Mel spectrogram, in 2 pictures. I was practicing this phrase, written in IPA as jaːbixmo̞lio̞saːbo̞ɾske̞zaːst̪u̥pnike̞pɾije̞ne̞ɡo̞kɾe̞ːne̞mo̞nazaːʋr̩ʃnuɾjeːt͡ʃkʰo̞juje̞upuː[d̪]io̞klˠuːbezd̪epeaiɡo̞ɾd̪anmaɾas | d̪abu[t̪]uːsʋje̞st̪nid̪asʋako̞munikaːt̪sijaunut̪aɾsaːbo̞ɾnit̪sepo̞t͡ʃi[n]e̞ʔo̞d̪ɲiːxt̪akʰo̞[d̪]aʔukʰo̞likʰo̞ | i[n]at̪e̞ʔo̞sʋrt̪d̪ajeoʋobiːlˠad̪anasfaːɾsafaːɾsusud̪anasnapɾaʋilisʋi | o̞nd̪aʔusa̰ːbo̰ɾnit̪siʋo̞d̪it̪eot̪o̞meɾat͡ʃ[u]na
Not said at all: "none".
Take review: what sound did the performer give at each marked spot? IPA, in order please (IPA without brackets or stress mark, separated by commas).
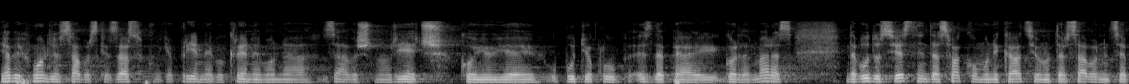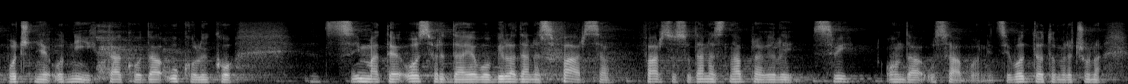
t̪, d̪, ɲ, d̪, m, uː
